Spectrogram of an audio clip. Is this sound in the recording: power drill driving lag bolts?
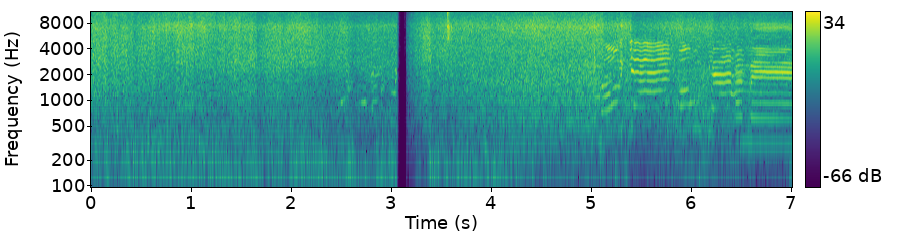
no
